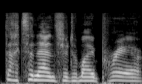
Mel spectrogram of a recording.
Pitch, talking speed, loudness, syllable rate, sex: 175 Hz, 255 wpm, -16 LUFS, 5.4 syllables/s, male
